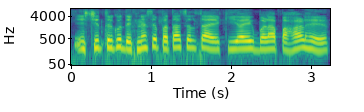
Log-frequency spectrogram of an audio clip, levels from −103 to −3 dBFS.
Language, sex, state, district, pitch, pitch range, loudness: Hindi, male, Jharkhand, Deoghar, 205 Hz, 195-220 Hz, -14 LUFS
